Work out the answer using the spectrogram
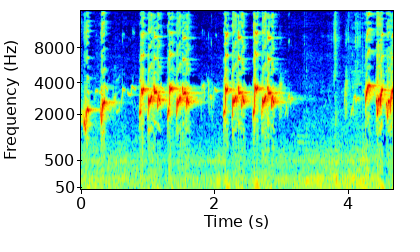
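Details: Sooty-headed bulbul singing, recorded to lure bulbuls: clusters of quick, bright chirping notes in short bursts, pausing near the end before a final brief phrase.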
